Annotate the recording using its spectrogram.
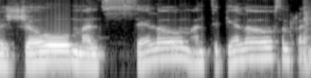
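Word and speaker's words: Manganiello: years um I think his name is Joe mancello montegelo something like that let me look up the pronunciation of his name Joe manginello okay oh Sofia Vergara has asked the court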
